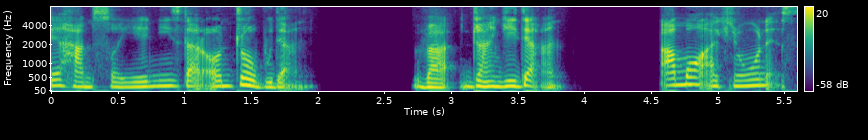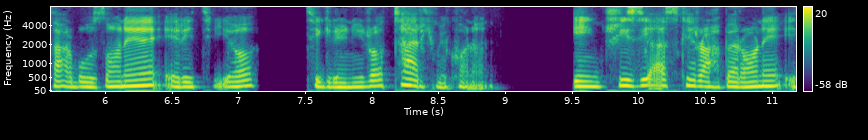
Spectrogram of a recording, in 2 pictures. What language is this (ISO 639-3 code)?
fas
